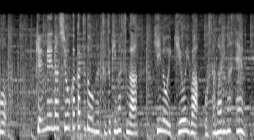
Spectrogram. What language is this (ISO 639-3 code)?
jpn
